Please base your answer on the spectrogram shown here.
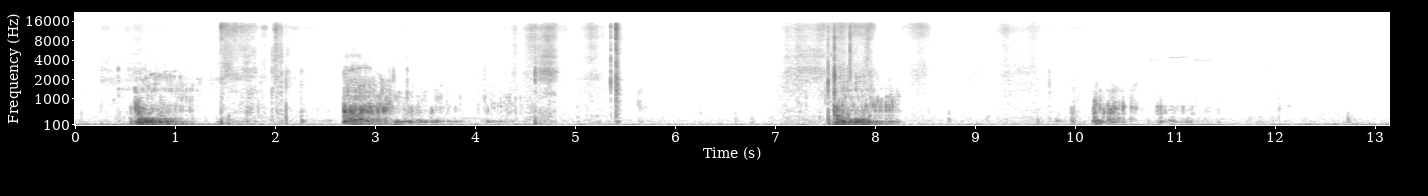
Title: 4 day weekend my stomach growling to early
